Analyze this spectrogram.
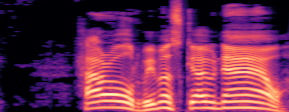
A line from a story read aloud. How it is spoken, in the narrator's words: yelled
